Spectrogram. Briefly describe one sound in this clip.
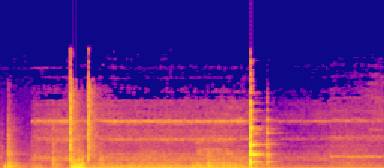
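A gas burner ignites and hisses steadily.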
